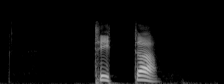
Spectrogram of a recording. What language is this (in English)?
Swedish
